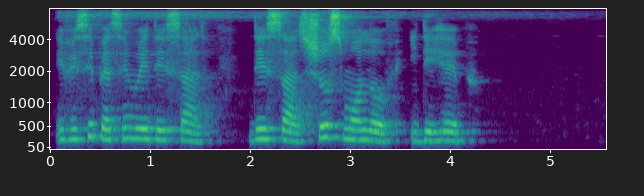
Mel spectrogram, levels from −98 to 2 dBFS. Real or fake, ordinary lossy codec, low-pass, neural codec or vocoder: real; none; none; none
